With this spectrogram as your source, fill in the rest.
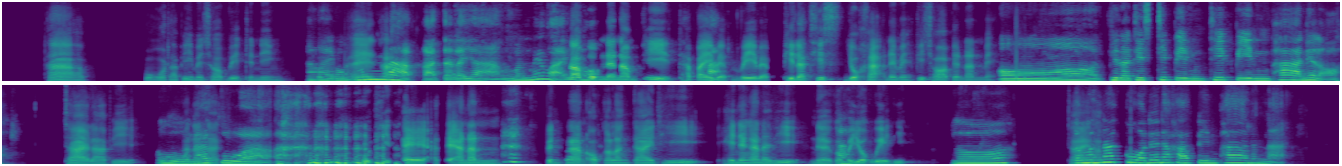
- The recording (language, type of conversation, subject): Thai, unstructured, คุณเคยมีประสบการณ์สนุก ๆ จากงานอดิเรกที่อยากเล่าให้ฟังไหม?
- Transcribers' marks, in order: in English: "เวย์"; other background noise; laugh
